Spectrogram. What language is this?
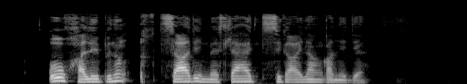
Uyghur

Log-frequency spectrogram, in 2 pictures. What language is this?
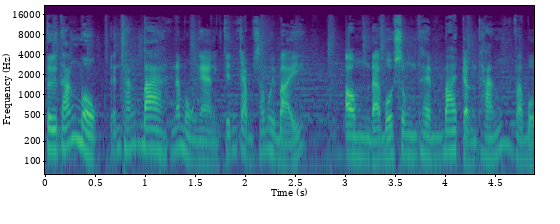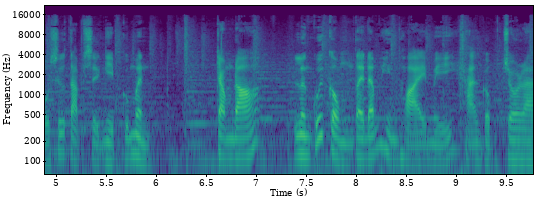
Vietnamese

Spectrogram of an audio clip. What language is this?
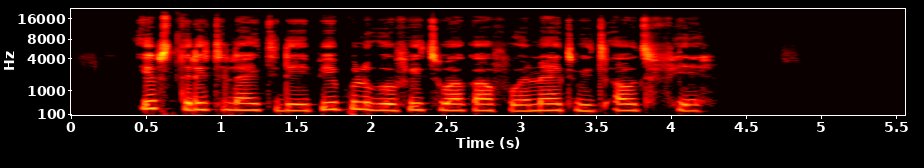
Nigerian Pidgin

